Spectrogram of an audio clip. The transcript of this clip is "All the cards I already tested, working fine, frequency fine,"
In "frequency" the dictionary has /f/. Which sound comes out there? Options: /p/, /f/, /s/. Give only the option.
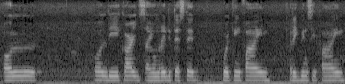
/p/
